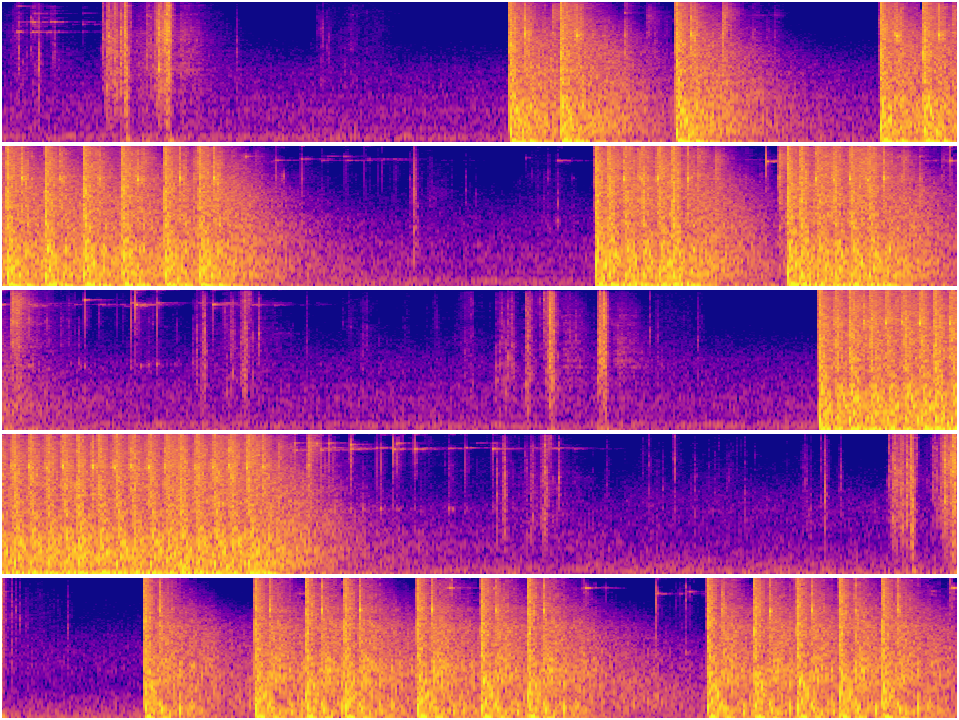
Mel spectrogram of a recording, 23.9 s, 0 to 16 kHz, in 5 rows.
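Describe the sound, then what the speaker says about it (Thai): Bursts of automatic F90 rifle fire from the video game Ready or Not, loud and close, in several sustained volleys separated by short pauses, no talking. "เรามาดูกันดีกว่านะครับว่า ปืน F90 นั้นมีเสียงเป็นอย่างไรนะครับ"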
